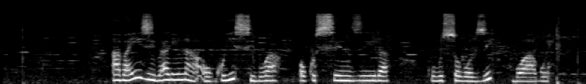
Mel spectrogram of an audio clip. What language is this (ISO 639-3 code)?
lug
